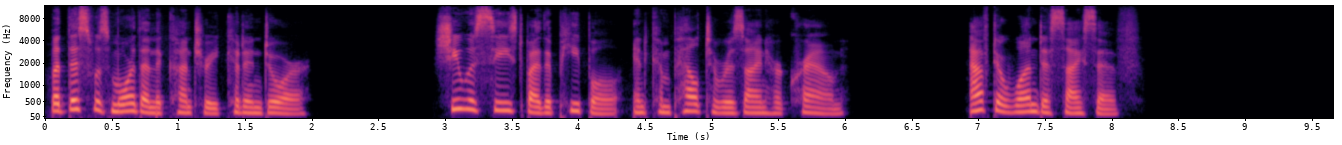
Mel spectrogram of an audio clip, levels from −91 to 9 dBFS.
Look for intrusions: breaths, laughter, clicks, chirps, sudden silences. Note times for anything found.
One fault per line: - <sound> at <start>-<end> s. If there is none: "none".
none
